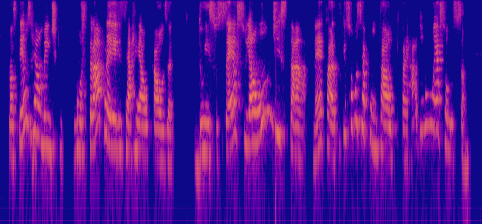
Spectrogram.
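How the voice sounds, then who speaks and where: Against a quiet background, a woman speaks at a high pitch and a moderate pace in a raised, projected voice with a bright, sharp tone. Her pitch swings very widely and her loudness shifts in big jumps. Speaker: program coordinator. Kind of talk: interview. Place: home room. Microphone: video call.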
